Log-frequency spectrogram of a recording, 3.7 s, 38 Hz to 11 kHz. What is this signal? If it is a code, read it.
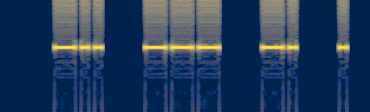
Morse code, heard as a keyed tone, about 18 wpm, spaced as for 12 wpm, 1000 Hz. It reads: DONE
